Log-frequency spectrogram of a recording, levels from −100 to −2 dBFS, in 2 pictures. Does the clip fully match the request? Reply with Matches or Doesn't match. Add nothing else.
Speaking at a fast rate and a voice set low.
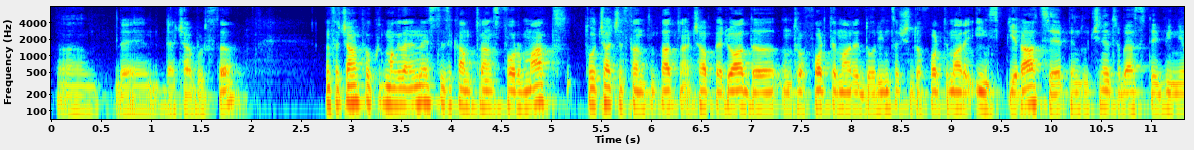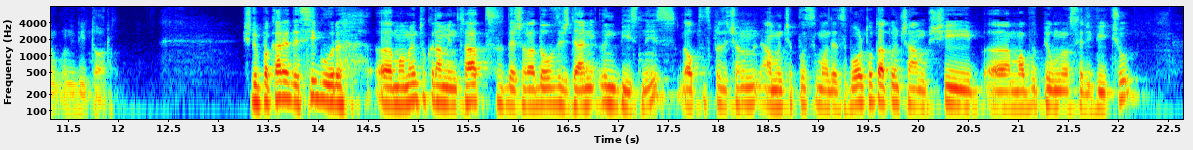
Matches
